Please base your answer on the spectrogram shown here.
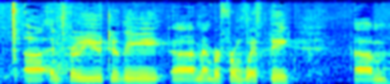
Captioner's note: speaking French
